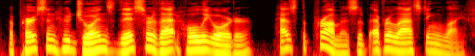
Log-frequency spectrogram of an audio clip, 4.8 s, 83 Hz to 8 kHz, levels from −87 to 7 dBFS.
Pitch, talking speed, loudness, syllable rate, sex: 125 Hz, 190 wpm, -17 LUFS, 5.3 syllables/s, male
